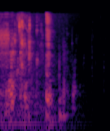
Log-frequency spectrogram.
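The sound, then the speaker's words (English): A brief splash of water from a big bottle being poured onto a person and spilling, busy and bright for under a second, then tapering into a few faint drips as it fades out. “I just poured it on myself.”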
